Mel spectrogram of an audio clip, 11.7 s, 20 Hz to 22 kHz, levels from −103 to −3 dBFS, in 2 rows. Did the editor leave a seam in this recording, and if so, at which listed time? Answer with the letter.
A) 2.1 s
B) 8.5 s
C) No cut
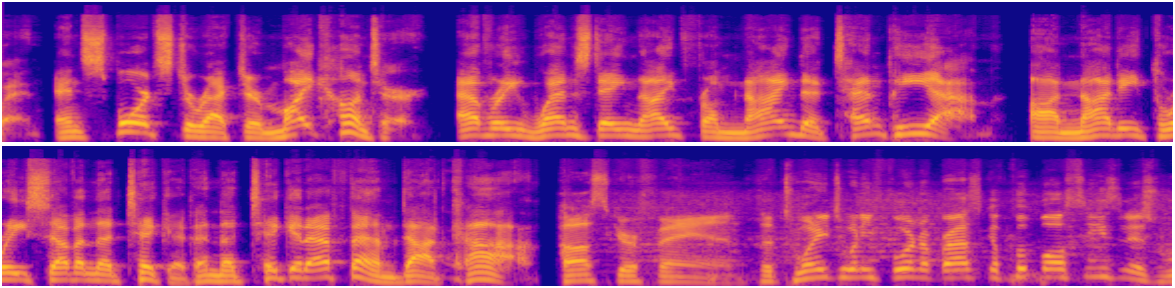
B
